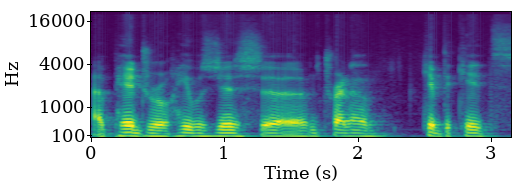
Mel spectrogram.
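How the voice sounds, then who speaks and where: A young Brazilian man with a Brazilian Portuguese accent, a fighter telling his story in a casual interview, speaking haltingly with many restarts. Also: sits low, monotone, vocal fry, darkish tone.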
